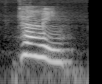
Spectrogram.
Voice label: Voice Acting es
